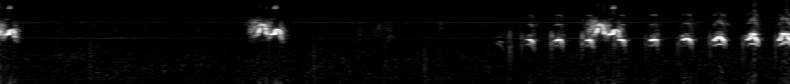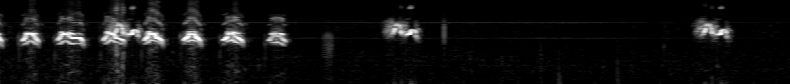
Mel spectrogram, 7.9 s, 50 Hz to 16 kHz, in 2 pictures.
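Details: Osprey from a mated pair at a Kent Island, Maryland nest, nest camera, afternoon of 26 July 2018; a few sharp chirps, then a rapid run of about fifteen piping whistles, ending with more single chirps.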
